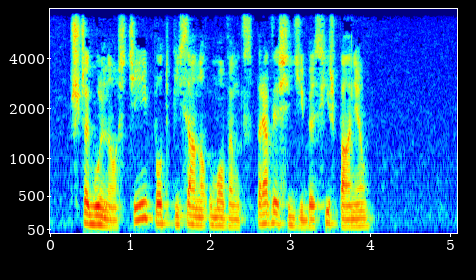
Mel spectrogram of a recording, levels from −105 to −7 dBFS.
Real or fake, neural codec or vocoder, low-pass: real; none; 7.2 kHz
